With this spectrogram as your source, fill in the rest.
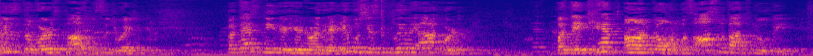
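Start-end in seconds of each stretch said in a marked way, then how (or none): none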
